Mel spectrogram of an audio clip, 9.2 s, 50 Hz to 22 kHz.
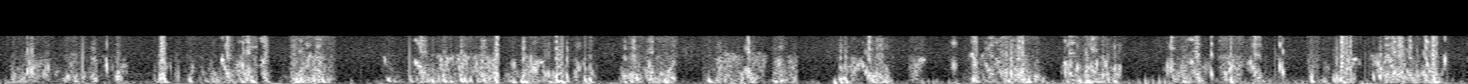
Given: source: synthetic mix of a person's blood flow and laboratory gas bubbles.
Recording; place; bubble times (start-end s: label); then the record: Doppler ultrasound of blood flow; subclavian vein
0.04-0.83 s: bubbles
0.97-1.72 s: bubbles
1.82-2.11 s: bubbles
2.38-3.12 s: bubbles
3.16-3.74 s: bubbles
3.87-4.26 s: bubbles
4.40-5.00 s: bubbles
5.23-5.61 s: bubbles
5.68-5.80 s: bubbles
5.95-6.00 s: bubbles
6.03-6.57 s: bubbles
6.64-7.04 s: bubbles
7.28-7.92 s: bubbles
7.98-8.07 s: bubbles
8.17-8.52 s: bubbles
8.56-9.08 s: bubbles
From the record:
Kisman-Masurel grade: 343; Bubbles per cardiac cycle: rolling drumbeat, 9 or more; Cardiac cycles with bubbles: 100%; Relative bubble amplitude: loud (0.450 to 0.775); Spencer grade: 3 (all of the cardiac periods contain showers or single bubble signals, but not dominating or overriding the cardiac motion signals); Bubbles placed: anywhere in the cardiac cycle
